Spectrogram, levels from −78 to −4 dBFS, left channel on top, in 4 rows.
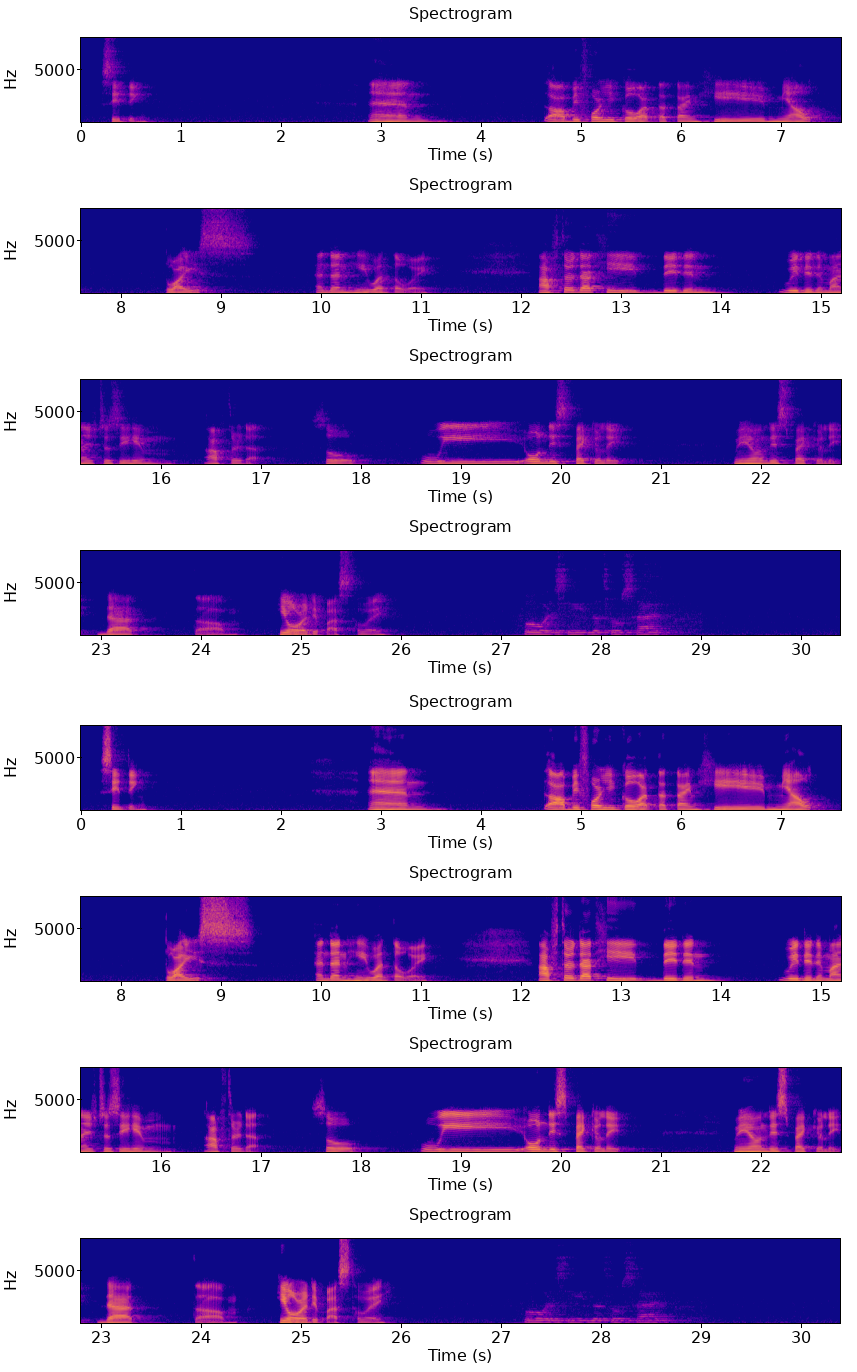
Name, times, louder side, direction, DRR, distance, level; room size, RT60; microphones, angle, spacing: voice 1, 0.2-0.7 2.9-3.7 4.6-7.3 8.4-9.3 9.9-11.1 11.6-14.0 14.6-16.1 16.4-17.0 17.5-17.9 18.6-20.6 21.7-23.3 23.9-24.4 24.8-25.9, right 5 dB, 50° right, 17 dB, 0.7 m, -31 dB
voice 2, 27.1-29.0, left 2 dB, 35° left, 3 dB, 3.0 m, -47 dB
25.0 x 11.0 x 5.1 m, 0.74 s
head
